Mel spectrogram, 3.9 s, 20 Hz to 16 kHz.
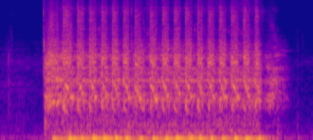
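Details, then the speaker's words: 1994 Suzuki RF600R during tow-yard restoration, after fixing a loose wire connection and adding a little fuel: fast, even cranking about three and a half turns a second that never catches; the battery is dead. "Now this thing really spins over. Yeah, battery's dead though."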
